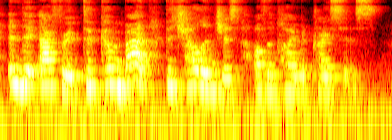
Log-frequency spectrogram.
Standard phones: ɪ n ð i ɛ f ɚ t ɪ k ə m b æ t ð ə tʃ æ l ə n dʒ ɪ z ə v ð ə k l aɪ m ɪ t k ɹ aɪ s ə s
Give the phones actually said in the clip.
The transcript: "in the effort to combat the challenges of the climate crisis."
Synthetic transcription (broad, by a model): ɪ n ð i ɛ f ɚ t ɪ k ə m b æ t ð ə tʃ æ l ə n dʒ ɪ z ə v ð ə k l aɪ m ɪ t k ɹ aɪ s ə s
